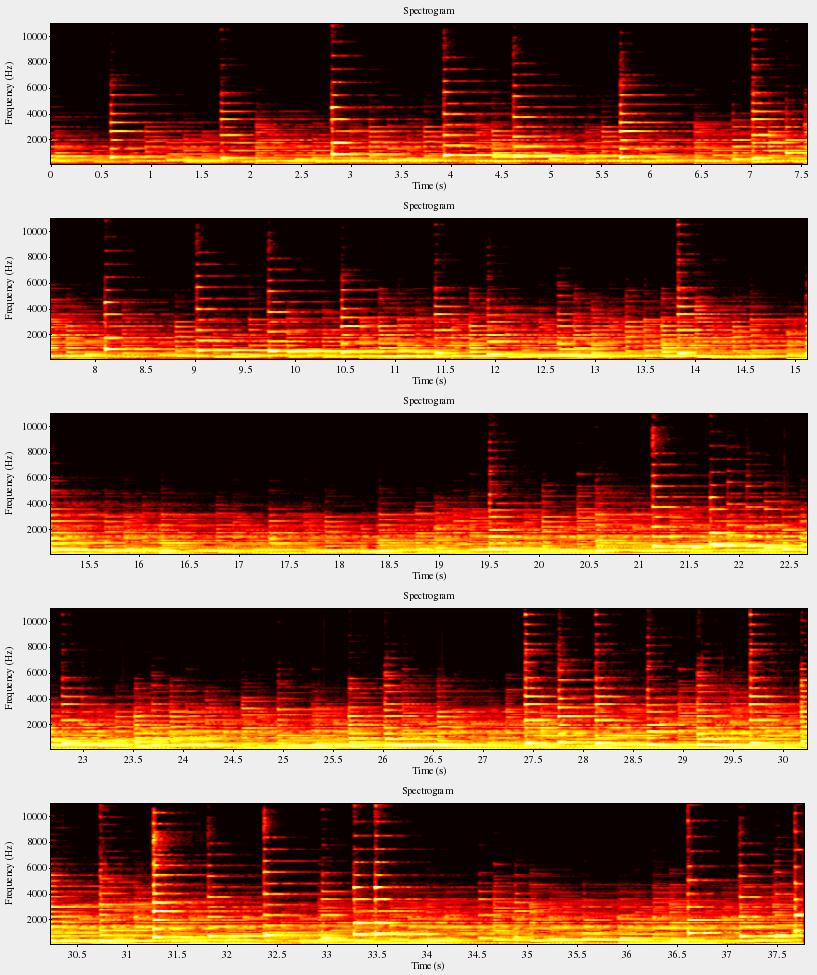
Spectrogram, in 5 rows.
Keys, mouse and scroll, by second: 2.1 right click, 4.0 click, 5.6-8.9 typing, 10.0 typing, 10.1-13.7 shift+drag, 13.7-18.1 drag, 19.3 click, 21.8-24.1 drag, 24.1 shift+Down, 26.6 z, 33.0 click, 33.3 space, 33.4-37.6 drag.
